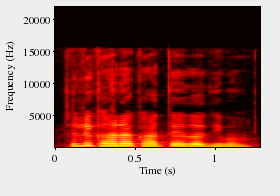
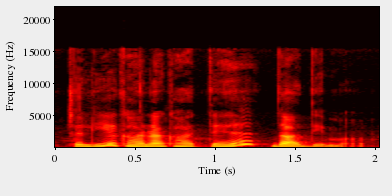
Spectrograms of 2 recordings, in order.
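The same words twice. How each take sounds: First: There is no pause before the last two words. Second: There is a pause before the last two words. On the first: Grandma is the one being eaten. "Next में देखो comma नहीं लगा" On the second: Grandma is being invited to eat. "देखो इनमें comma लगा है बीच में"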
